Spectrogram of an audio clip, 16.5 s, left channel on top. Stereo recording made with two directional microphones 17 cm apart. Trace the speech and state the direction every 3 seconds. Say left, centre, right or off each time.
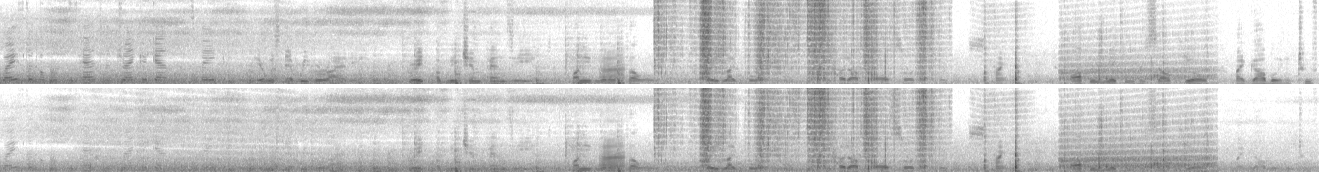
left, left, centre, right, centre, left.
